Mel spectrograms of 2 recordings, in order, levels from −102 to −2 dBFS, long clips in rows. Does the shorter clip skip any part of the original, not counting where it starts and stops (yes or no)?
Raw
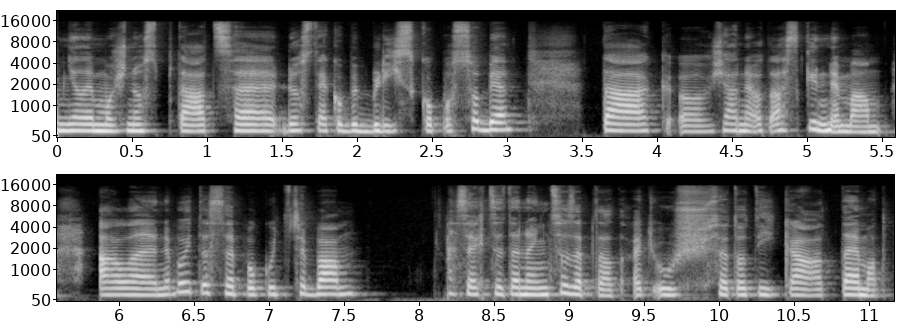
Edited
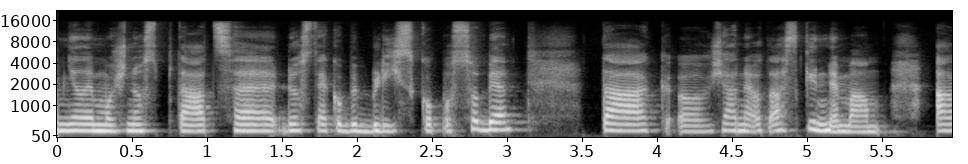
no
